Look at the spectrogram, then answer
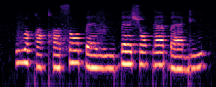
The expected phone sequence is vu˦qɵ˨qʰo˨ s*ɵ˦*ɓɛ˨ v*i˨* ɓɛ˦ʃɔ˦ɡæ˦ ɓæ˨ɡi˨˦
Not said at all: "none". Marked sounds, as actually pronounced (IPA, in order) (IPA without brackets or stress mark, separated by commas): ɔ˦, i˨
